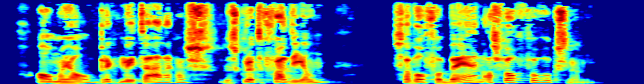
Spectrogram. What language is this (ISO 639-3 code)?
fry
